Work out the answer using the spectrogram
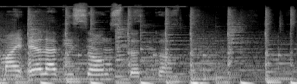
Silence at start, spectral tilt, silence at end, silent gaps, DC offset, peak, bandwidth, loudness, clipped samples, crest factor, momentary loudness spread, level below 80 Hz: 0 s; -4 dB/octave; 0 s; none; under 0.1%; 0 dBFS; 19 kHz; -14 LUFS; under 0.1%; 14 dB; 10 LU; -18 dBFS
